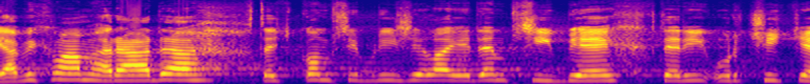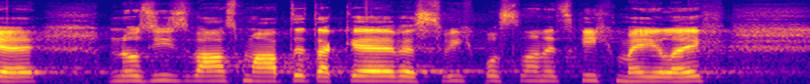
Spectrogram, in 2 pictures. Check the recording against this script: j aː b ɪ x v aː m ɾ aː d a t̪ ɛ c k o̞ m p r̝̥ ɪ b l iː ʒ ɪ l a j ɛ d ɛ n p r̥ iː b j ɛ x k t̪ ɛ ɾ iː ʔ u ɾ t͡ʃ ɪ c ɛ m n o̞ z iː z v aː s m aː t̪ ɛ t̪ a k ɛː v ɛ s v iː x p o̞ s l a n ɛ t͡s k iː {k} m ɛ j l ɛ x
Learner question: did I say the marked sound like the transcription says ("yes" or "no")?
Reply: no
